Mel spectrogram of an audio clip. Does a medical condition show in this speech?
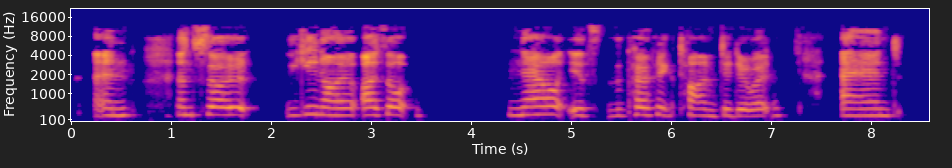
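Yes: ataxic cerebral palsy; chair for long distances and main street.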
